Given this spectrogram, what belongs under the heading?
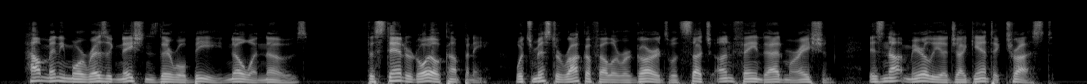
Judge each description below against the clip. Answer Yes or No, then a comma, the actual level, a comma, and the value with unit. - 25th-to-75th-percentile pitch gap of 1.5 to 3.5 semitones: No, average, 4.0 semitones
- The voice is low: Yes, low, 120 Hz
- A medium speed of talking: Yes, average, 155 wpm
